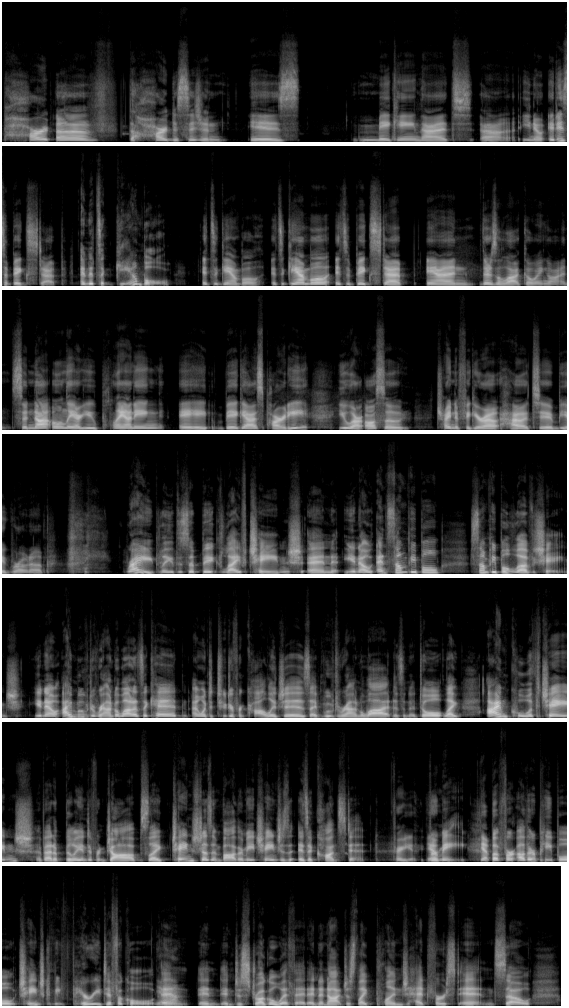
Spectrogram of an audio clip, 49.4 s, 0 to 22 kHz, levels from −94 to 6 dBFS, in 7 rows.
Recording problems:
thin; very; fading below 300 Hz

